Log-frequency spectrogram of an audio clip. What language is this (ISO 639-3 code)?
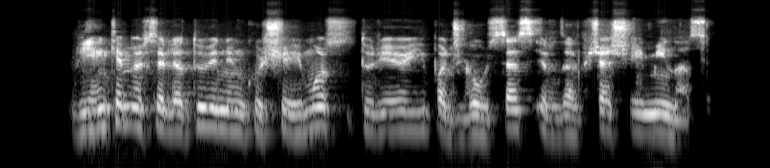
lit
